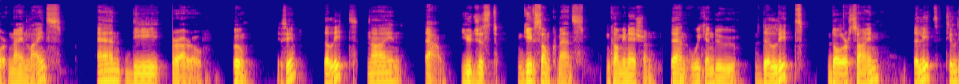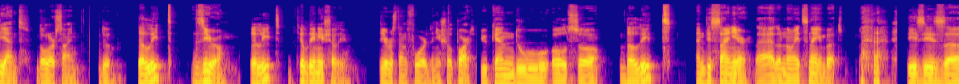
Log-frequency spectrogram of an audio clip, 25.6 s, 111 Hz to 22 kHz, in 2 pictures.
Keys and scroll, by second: 2.8 Page_Down, 10.5 d, 11.3 shift+4, 14.3 u, 14.8 d, 15.4 0, 21.2 d, 21.9 shift+ì.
